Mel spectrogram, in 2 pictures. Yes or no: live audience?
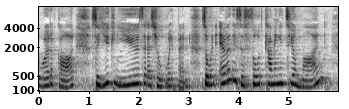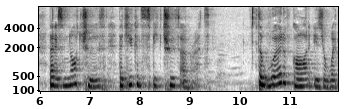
yes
